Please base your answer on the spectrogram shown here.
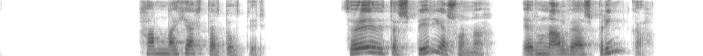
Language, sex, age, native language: Icelandic, female, 60-69, Icelandic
